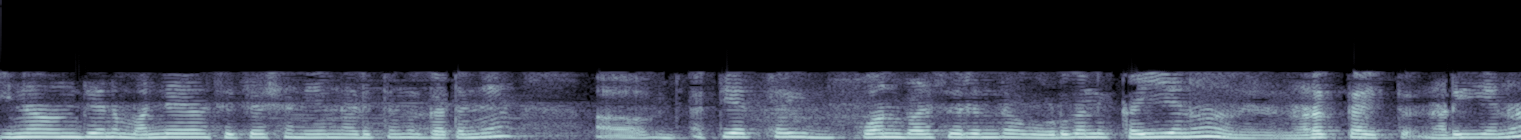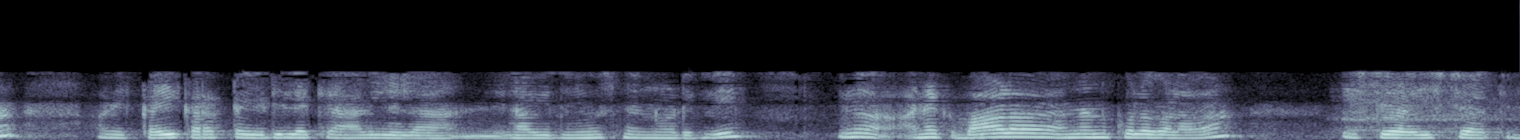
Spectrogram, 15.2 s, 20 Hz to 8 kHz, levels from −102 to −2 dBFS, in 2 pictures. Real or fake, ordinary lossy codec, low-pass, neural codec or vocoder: real; AAC, 16 kbps; 7.2 kHz; none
